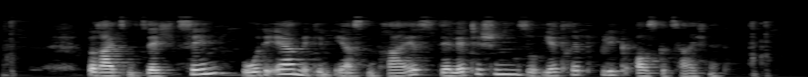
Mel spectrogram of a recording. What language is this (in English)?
German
